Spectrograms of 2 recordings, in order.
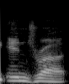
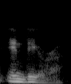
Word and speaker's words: Indira: I mean, it is the the rhythm is Indura. Okay. So, it's closer to Indra than Indira.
